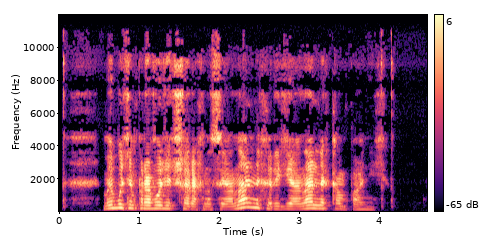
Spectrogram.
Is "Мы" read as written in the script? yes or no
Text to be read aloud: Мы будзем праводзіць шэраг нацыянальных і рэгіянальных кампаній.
yes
